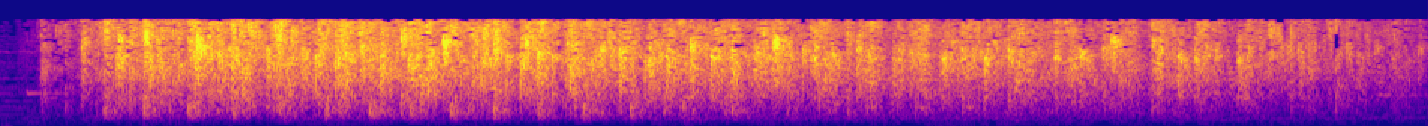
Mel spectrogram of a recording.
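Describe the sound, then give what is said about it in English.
Loud, dense audience applause for two quiz winners, a continuous wash of many hands clapping that swells quickly, holds steady and then tapers slightly toward the end, with no talk over it. “We shall all give a loud round of applause to these two listeners.”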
